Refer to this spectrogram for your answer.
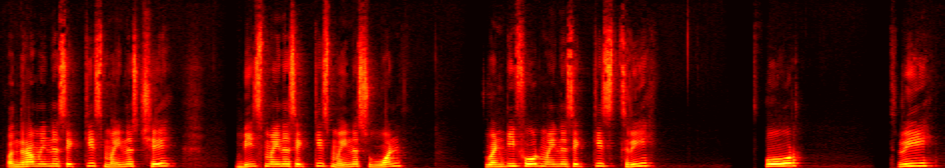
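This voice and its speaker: A man's voice: high-pitched, clean tone. A male finance lecturer in a recorded class, adding up figures aloud half to himself and coaching students directly.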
